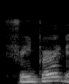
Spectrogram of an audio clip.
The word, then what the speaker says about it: Friedberg: So we've pumped up David Friedberg. Am I saying that right? – Yes.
